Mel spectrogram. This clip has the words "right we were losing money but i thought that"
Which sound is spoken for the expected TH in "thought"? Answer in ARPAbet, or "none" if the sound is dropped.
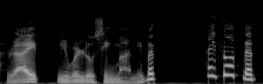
TH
